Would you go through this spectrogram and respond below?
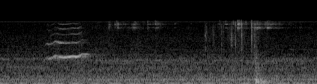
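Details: Cat giving a single brief, rising meow near the start, followed by faint jangling and a soft knock against a low steady hum indoors.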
